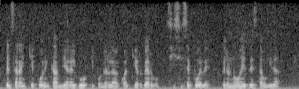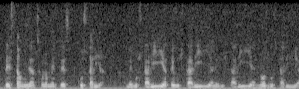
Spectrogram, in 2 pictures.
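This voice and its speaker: A man's voice: mid-range voice, warm tone, slight background noise, low-quality recording. A man, teaching an online English class, explaining patiently, repeating points and asking his students questions.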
